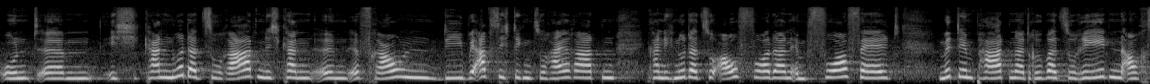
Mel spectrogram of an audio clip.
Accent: German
